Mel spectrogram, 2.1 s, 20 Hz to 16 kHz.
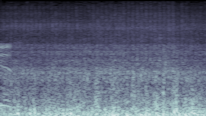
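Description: Riding noise of a KTM 690 single-cylinder motorcycle on a gravel road: engine, tyres and wind blended into a steady low noise.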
